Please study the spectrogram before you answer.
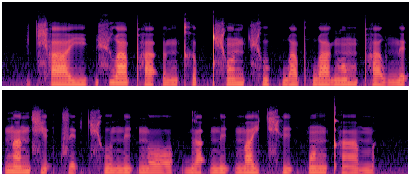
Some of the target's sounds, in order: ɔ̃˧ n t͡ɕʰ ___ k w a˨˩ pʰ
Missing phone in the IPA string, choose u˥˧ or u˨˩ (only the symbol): u˨˩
